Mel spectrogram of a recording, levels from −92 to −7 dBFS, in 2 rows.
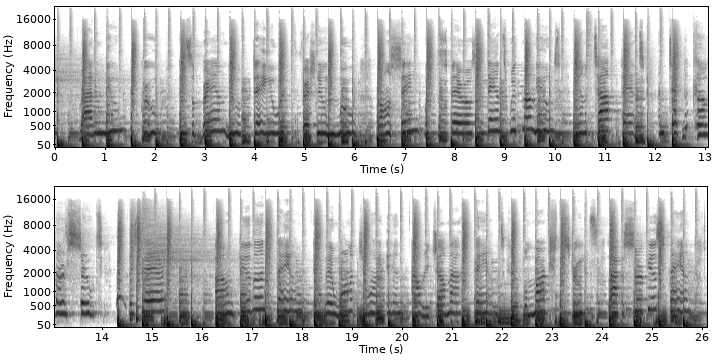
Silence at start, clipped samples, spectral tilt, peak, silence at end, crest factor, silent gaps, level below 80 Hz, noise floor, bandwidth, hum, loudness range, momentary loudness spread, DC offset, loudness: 0 s; under 0.1%; -6 dB/octave; 0 dBFS; 0.1 s; 18 dB; none; -24 dBFS; -41 dBFS; 17.5 kHz; none; 2 LU; 6 LU; under 0.1%; -22 LUFS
